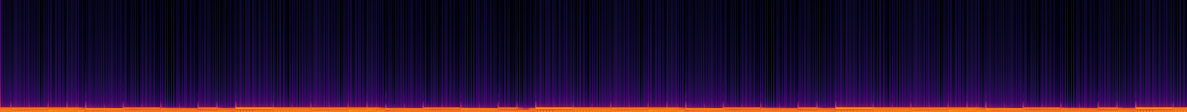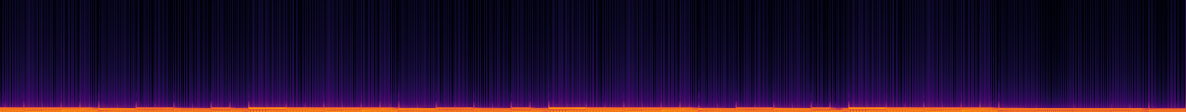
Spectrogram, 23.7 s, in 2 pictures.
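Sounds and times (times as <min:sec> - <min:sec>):
sine waves: 0:00.0 - 0:23.7.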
